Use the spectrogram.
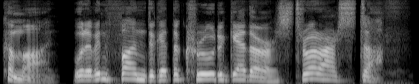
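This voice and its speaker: A man's voice: a little high, very animated, measured pace, bright, forceful tone, no room sound, studio quality, heavily acted. An actor playing a cheeky male sailor teasing a crewmate in a video game. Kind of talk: casual video game character dialogue.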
